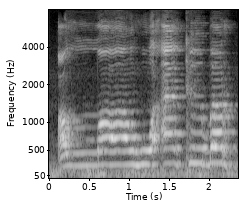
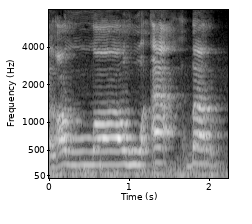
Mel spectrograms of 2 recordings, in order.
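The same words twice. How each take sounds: First: The k has a bouncing echo after it. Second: The k is cut off sharply with no air. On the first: "Ke sudah salah. Ke itu qalqalah" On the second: "Jangan baca Allahu akbar, akbar. Dia akan jadi macam hamzah di situ"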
